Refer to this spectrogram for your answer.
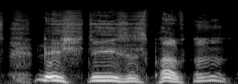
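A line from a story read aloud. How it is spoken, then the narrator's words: Weak, exhausted cry. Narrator (German): rief er wie mit allerletzter Kraft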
